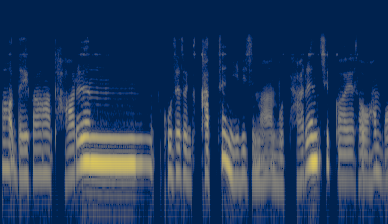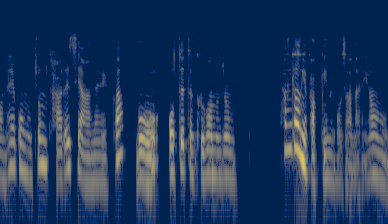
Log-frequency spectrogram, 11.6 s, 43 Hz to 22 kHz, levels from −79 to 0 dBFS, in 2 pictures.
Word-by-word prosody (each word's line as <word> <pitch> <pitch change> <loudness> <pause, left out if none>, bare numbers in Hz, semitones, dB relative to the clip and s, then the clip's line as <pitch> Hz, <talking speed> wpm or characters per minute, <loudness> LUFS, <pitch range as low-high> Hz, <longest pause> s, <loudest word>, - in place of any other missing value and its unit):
'아 210 -1 -7
내가 175 +1 -9
다른 235 +4 +5
곳에서 180 -2 -8
이 - - -14
그러니까 - - -25
같은 220 - -4
일이지만 80 - -13
뭐 135 - -16
다른 220 +12 +2
치과에서 155 - -11
한번 155 -4 -14
해 215 +1 -9
보면 195 -6 -11
좀 230 +4 -5
다르지 200 0 -8
않을까?' 145 - -6 0.2
뭐 155 -3 0 0.2
어쨌든 185 -1 -3
그거는 165 0 -8
좀 165 -1 -9 0.7
환경이 345 - +5
바뀌는 150 -1 -10
거잖아요. 165 -3 -15
175 Hz, 290 characters per minute, -25 LUFS, 155-235 Hz, 0.7 s, 다른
